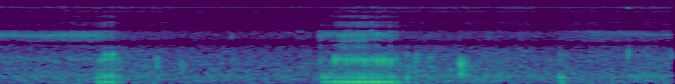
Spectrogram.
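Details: Ron, an animal, snoring while asleep and dreaming: a few short snorting, snuffling breaths and one louder rattling snore; light snoring.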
